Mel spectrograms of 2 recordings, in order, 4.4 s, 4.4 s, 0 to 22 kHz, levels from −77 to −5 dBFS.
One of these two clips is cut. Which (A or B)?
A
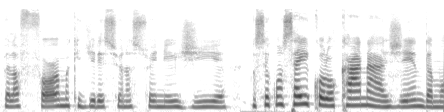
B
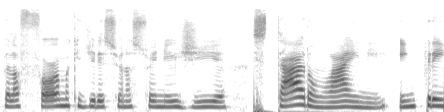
A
